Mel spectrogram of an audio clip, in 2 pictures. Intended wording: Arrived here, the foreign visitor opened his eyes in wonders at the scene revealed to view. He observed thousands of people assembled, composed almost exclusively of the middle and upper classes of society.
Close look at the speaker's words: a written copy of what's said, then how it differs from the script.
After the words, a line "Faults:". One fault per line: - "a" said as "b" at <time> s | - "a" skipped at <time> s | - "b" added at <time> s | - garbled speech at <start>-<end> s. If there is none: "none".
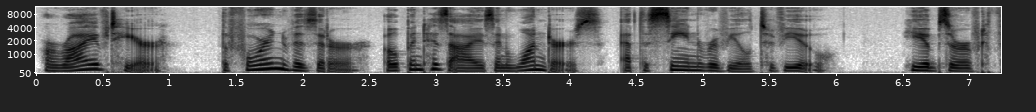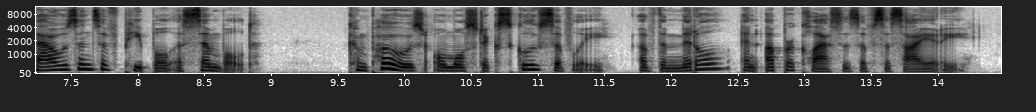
Arrived here, the foreign visitor opened his eyes in wonders at the scene revealed to view. He observed thousands of people assembled, composed almost exclusively of the middle and upper classes of society.
Faults:
none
